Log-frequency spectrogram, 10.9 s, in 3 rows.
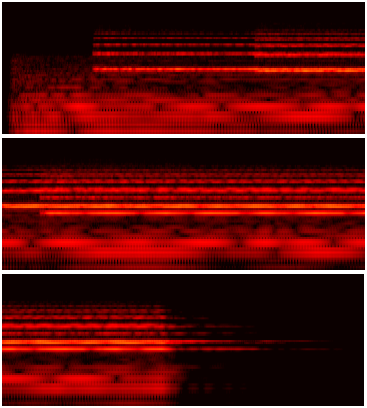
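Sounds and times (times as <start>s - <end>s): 
haunting music: 0.1s - 9.8s.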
